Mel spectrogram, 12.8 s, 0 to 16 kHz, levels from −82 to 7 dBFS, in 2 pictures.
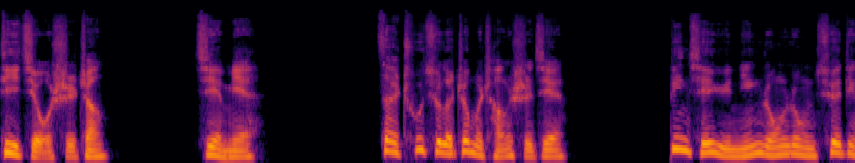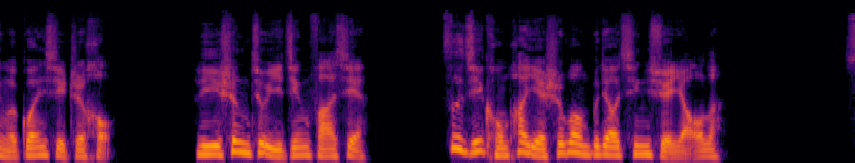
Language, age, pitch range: Chinese, 20-39, 110-165 Hz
